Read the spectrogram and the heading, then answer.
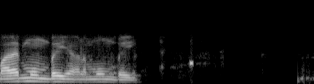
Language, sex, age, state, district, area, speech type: Dogri, male, 18-30, Jammu and Kashmir, Jammu, rural, conversation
